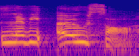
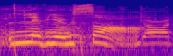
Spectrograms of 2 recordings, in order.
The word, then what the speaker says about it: Leviosa: Wingardium Leviosa. Wingardium Leviosa. Wingardium Leviosa. Look, stop. You're going to take someone's eye out. Besides, you're saying it wrong. It's Leviosa, not Leviosa.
